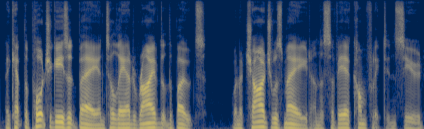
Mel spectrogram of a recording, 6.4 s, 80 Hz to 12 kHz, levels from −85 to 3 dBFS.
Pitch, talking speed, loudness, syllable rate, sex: 105 Hz, 215 wpm, -19 LUFS, 5.8 syllables/s, male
